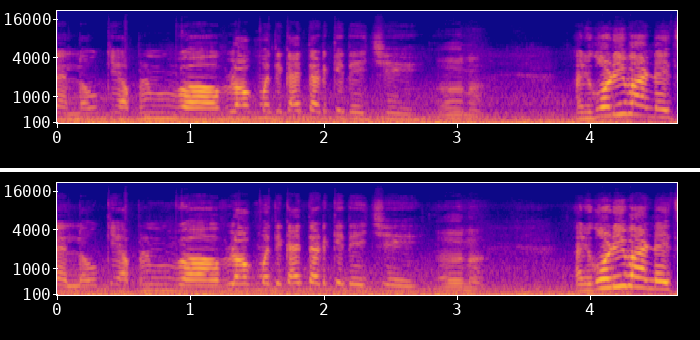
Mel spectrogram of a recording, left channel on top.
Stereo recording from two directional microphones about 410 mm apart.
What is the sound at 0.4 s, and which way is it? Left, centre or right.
Speech, centre.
